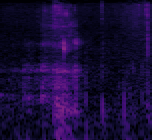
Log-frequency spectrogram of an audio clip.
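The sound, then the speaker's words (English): A single quiet sip of tea, a soft slurping draw of liquid followed by a few faint mouth clicks and a swallow, with no talking. “And then, and I'm going to take a sip of my tea first, get ready.”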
